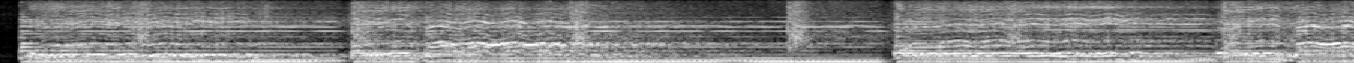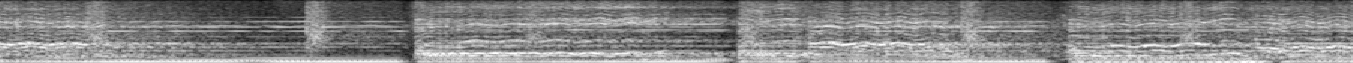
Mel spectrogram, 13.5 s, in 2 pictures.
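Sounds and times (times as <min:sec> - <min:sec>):
gospel music: 0:00.0 - 0:13.5.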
